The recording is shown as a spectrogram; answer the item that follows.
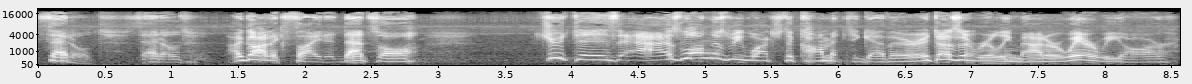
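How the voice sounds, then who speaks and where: A loyal, excitable young adventurer in an audio drama. The voice is heavily creaky and high, leaping around in pitch, with earnest, folksy, old-fashioned talk. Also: female voice, normal speed, slight background noise, full character voice, poor audio. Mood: resigned. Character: eager, loyal, adventurous young friend named Hatch. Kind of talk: audio fiction acting in a quaint old-radio manner.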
